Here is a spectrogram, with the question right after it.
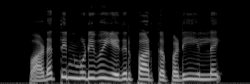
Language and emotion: Tamil, sad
